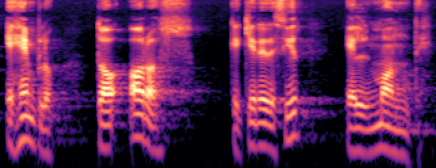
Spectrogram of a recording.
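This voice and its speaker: A man narrating an educational lesson in a calm, measured way, explaining term by term. His voice sits at an ordinary pitch and rings with a long hall reverb, with faint guitar music underneath. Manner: measured, explanatory, spells out examples. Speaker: teacher.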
